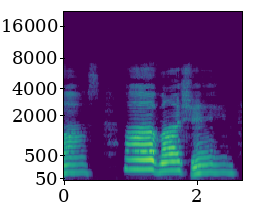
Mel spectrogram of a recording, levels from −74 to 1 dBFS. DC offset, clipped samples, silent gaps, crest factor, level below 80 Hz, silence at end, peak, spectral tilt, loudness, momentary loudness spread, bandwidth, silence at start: under 0.1%; under 0.1%; none; 18 dB; -72 dBFS; 0.1 s; -4 dBFS; -5 dB/octave; -20 LUFS; 17 LU; 7.4 kHz; 0 s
